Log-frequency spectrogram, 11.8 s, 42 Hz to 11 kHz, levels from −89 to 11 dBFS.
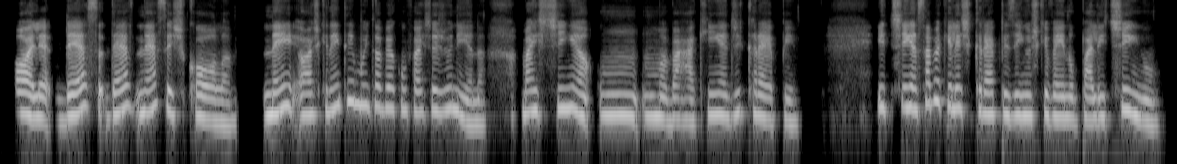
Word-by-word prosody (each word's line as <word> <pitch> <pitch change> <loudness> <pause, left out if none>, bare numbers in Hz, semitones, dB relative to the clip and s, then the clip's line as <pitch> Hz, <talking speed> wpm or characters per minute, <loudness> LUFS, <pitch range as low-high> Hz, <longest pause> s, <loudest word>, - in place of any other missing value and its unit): Olha, 210 -5 +5
dessa 225 +10 +3
dessa 240 +5 0
nessa 270 +4 +1
escola, 200 -8 0 0.3
nem 245 +7 +4
eu 220 - -2
acho 230 +1 0
que 255 - -4
nem 290 +4 +1
tem 355 +2 +1
muito 310 -2 0
a 295 - +1
ver 280 -1 0
com 270 0 -5
festa 250 0 -2
junina, 200 -10 -1 0.3
mas 245 0 0
tinha 275 -7 +2
um 225 -1 0
uma 215 -2 -1
barraquinha 200 +4 -2
de 225 +3 -5
crepe. 200 -6 -3 0.8
E 290 - +1
tinha 275 +1 +2
sabe 325 +6 +1
aqueles 280 -5 0
crepezinhos 230 -3 0
que 230 - -3
vêm 210 -1 +1
no 205 -1 -2
palitinho? 200 -2 0
230 Hz, 170 wpm, -22 LUFS, 210-270 Hz, 0.8 s, Olha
